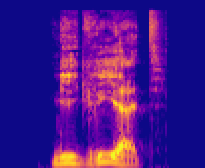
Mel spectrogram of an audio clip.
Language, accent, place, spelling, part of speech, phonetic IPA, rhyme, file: German, Germany, Berlin, migriert, verb, [miˈɡʁiːɐ̯t], -iːɐ̯t, De-migriert.ogg
- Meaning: 1. past participle of migrieren 2. inflection of migrieren: third-person singular present 3. inflection of migrieren: second-person plural present 4. inflection of migrieren: plural imperative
